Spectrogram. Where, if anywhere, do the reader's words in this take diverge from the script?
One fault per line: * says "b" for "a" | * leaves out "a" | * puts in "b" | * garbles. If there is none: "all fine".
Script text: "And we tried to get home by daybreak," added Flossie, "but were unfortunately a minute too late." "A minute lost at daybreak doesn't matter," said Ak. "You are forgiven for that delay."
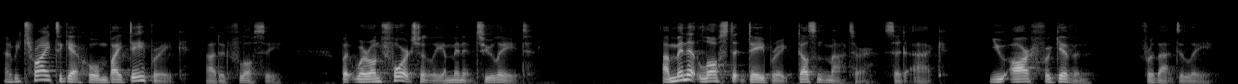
all fine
